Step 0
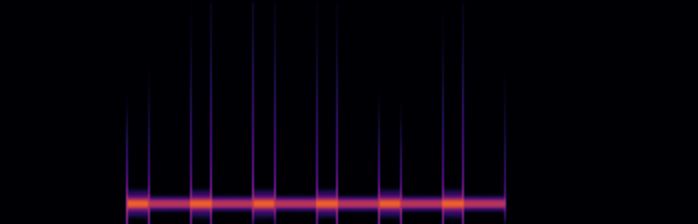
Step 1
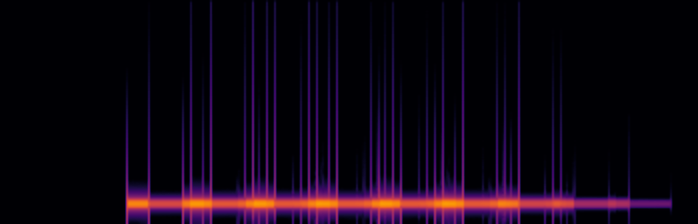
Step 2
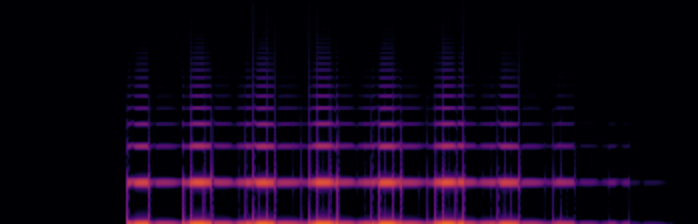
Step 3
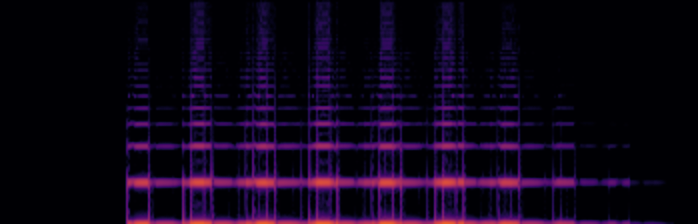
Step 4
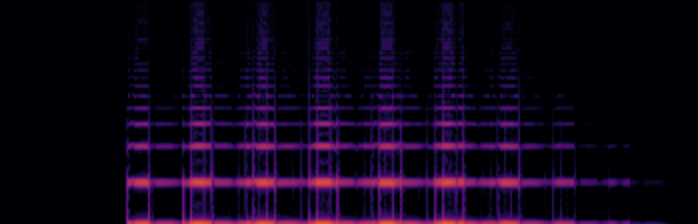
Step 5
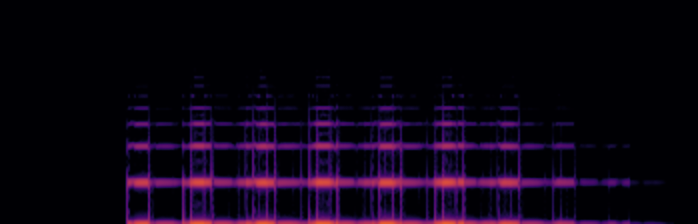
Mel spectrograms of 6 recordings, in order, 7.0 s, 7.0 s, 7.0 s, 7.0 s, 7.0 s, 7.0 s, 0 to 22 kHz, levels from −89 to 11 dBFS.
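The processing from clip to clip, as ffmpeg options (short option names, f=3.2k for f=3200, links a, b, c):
-af "aecho=1:1:553|1106|1659:0.631|0.158|0.0394,volume=8.5dB"
-af "flanger=delay=3.6:depth=5.7:regen=-41:speed=0.82:shape=sinusoidal,aeval=exprs='abs(val(0))':c=same,volume=-7.5dB"
-filter_complex "[0:a]acrossover=split=230|930[a][b][c];[c]acrusher=bits=2:mode=log:mix=0:aa=0.000001[d];[a][b][d]amix=inputs=3:normalize=0,asplit=2[e][f];[f]adelay=250.7,volume=-28dB,highshelf=f=4k:g=-5.64[g];[e][g]amix=inputs=2:normalize=0,volume=-2dB"
-af "adynamicequalizer=threshold=0.00178:dfrequency=2100:dqfactor=0.91:tfrequency=2100:tqfactor=0.91:attack=5:release=100:ratio=0.375:range=2.5:mode=boostabove:tftype=bell,volume=-1dB"
-af "lowpass=2.1k"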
